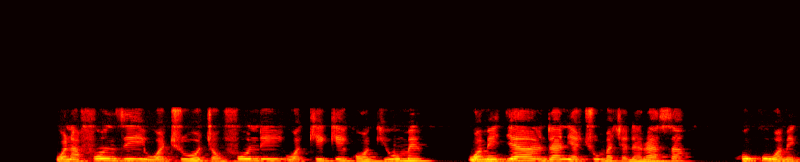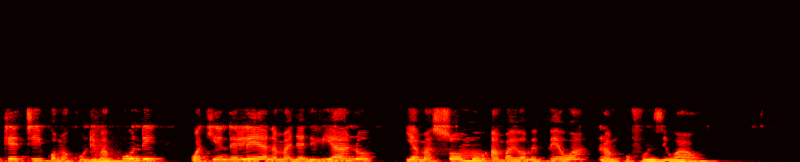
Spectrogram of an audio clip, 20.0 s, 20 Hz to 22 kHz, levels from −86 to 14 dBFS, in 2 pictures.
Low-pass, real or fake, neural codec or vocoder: 7.2 kHz; real; none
